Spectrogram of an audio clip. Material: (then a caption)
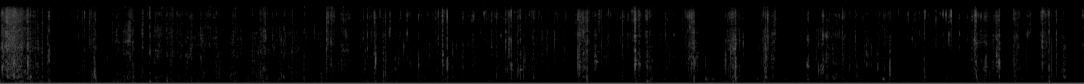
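Aluminium foil. A small crumpled piece of aluminium foil is squeezed, twisted and folded by the fingertips of both hands. It gives a steady, quiet stream of bright, crisp crinkling and crackling with frequent sharper snaps, and no voices.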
